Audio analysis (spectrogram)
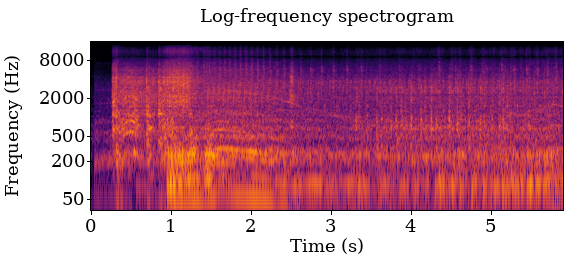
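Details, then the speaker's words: MK1 Ford Fiesta with Zetec engine swap, after cambelt re-timing: petrol engine cranks, fires and settles into a lumpy, uneven idle, caused by a vacuum leak through the breather (PCV) pipe; idle smooths once the pipe is clamped. "so you'll all recognize this engine it's really lumpy it's really horrible on idle"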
